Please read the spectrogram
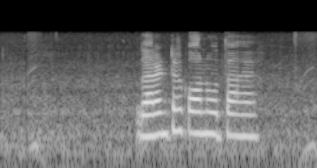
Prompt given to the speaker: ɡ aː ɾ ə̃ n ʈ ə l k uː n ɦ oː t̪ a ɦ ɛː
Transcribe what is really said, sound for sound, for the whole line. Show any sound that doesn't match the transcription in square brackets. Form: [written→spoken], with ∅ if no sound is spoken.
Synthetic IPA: ɡ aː ɾ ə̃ [n→ɳ] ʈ ə [l→ɾ] k [uː→ɔː] n ɦ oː t̪ a ɦ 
